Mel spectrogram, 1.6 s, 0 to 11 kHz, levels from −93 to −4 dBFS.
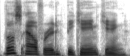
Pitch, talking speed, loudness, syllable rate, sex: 115 Hz, 145 wpm, -16 LUFS, 4.8 syllables/s, male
